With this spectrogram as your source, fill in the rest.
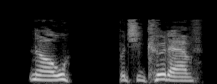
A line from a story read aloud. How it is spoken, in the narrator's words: said sulkily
